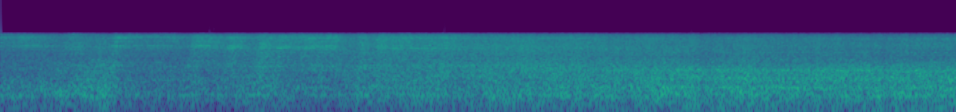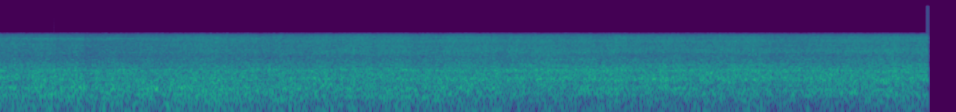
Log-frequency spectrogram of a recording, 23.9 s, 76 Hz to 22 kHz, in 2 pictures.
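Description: Intercity express train hauled by an EP09 electric locomotive running along an underground station platform. The rumble of wheels on rails swells as the coaches pass close by, with a faint high wheel squeal in the first few seconds, and cuts off suddenly near the end.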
